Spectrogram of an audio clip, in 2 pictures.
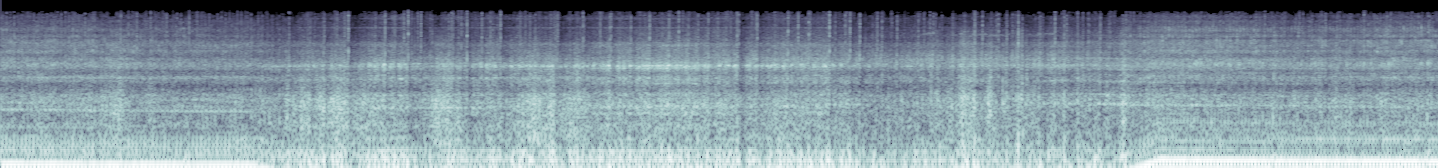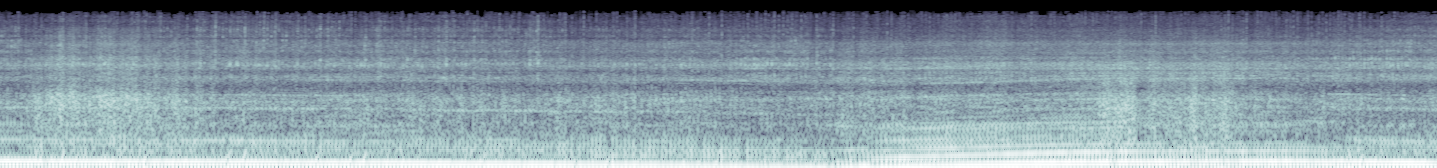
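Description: Motorcycle engine running under way, with wind and road noise. Its steady note falls away about three seconds in and comes back strongly about eleven seconds in. It climbs again briefly near the end.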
